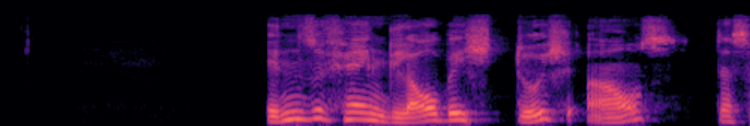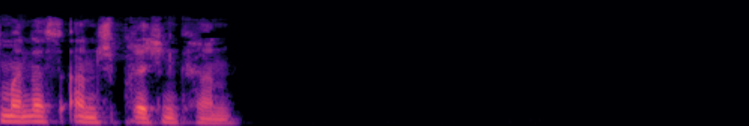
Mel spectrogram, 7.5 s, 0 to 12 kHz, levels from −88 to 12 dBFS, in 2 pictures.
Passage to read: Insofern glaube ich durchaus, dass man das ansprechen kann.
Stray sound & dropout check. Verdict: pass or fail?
pass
